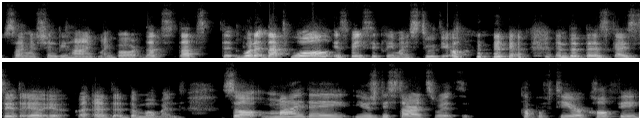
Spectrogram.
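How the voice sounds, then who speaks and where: A woman speaks at a moderate pace with a fairly high pitch and a bright, sharp tone. Her intonation is lively, and her loudness swings widely. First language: Polish. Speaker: bag pattern designer and sewing teacher. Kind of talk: podcast interview. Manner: some hesitations and repetitions.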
